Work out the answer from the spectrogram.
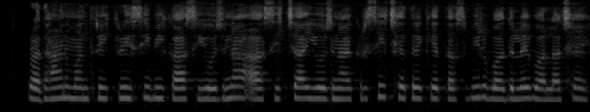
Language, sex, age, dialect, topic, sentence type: Maithili, female, 25-30, Eastern / Thethi, agriculture, statement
